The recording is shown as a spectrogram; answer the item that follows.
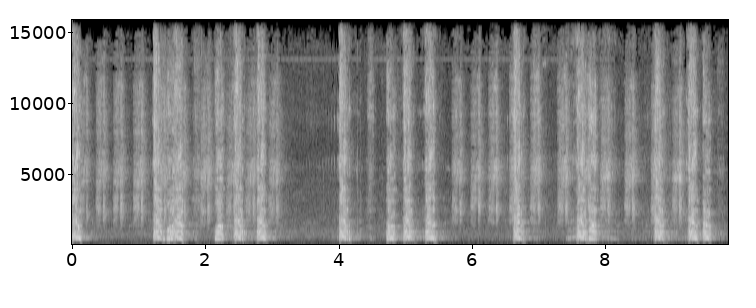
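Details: Loud dog barks from a tail-wagging dog, delivered in rapid bunches of three or four sharp barks with brief pauses, trailed by faint echoes.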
